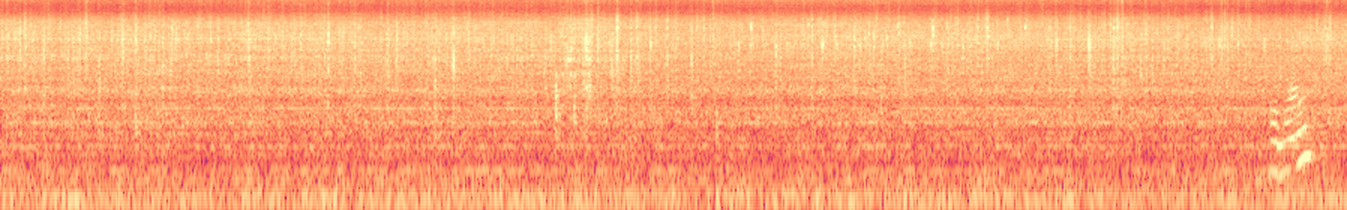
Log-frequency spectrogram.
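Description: Onions and garlic cook in a pan with a constant loud, dense sizzle and crackle running without a break, steady and close throughout.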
